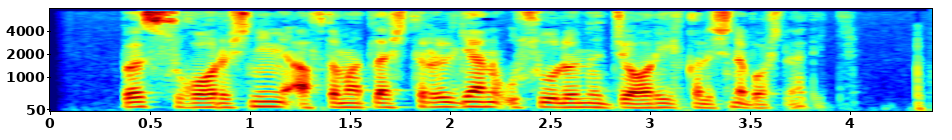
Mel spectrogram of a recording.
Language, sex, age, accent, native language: Uzbek, male, under 19, Andijon, Tajik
